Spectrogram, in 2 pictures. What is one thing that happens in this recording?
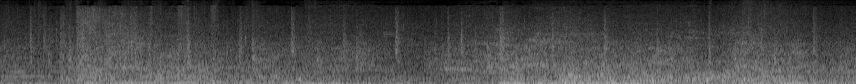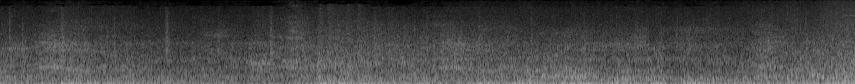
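Footsteps run quickly over soft, wet ground.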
